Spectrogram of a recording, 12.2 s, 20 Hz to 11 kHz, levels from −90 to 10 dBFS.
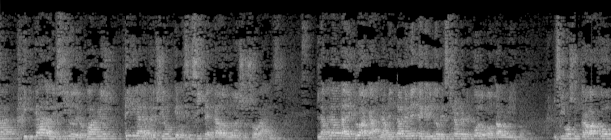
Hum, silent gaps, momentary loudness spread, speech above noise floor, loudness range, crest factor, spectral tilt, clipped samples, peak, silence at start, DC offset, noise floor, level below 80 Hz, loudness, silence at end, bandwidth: none; none; 10 LU; 27 dB; 3 LU; 18 dB; -5 dB/octave; under 0.1%; 0 dBFS; 0 s; under 0.1%; -44 dBFS; -54 dBFS; -18 LUFS; 0 s; 10.5 kHz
